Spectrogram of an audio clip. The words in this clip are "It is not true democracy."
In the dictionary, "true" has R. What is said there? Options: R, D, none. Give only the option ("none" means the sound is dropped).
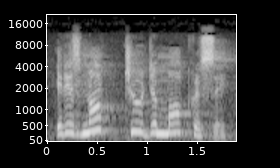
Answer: none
